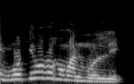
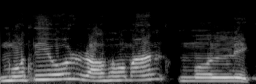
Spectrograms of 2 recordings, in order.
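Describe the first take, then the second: First: Said in the usual way. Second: "Motiur Rahman Mallick" drawn out word by word; slow dictation. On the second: Shown as a demonstration. Teacher dictating the martyr's name to students, slow dictation. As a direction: stretch every syllable, pausing before the surname.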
